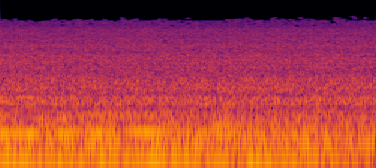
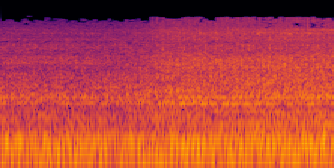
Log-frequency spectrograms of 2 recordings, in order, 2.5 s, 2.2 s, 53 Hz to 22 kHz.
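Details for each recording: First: 2011 Nissan Rogue after a cylinder head job: low, steady four-cylinder idle with an occasional faint stumble; intermittent misfire found with a PicoScope to be a burnt, faulty coil wire set. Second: 2011 Nissan Rogue at idle during PicoScope wand retest of cylinders one to four: steady, even low idle with no stumble or skip; engine running smoothly with no misfire, though a bad coil wire set still needs replacing.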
